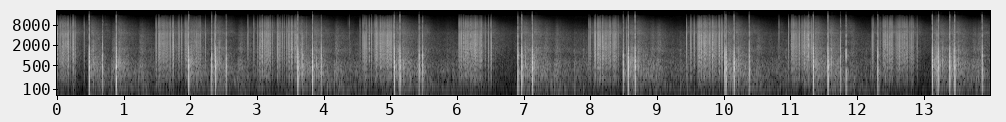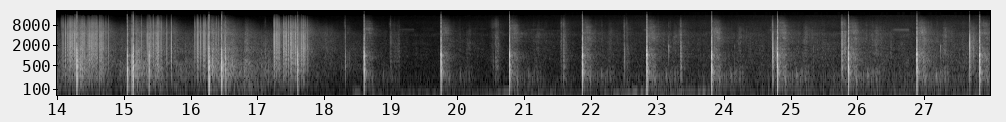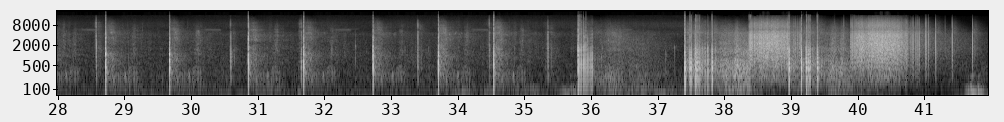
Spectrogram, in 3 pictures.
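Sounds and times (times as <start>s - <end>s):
firework bangs: 0.0s - 41.9s
firework bursts crackling: 0.0s - 41.9s.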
